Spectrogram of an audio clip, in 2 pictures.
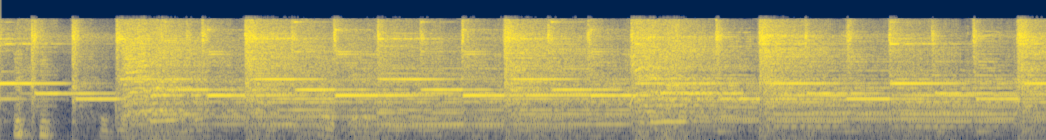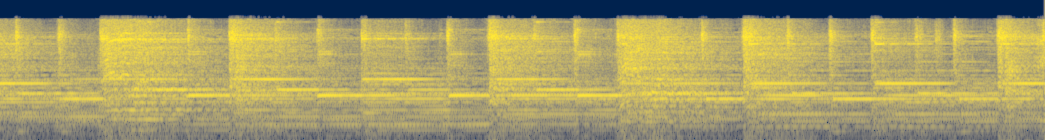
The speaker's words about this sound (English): This in Black Mirror, there's a constant song that can be either played by different characters or radio stations. That's a constant theme, um, and it sounds like this.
